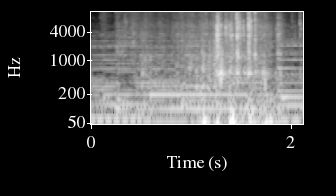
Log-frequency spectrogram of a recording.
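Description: Background music, with a loud flurry of wingbeats lasting just under a second, starting about a second in, as a male eclectus parrot takes off from a shelf.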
